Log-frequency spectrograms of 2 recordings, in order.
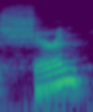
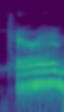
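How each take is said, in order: First: The name begins with a soft sh sound. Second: The name begins with a hard k sound. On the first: The speaker calls it wrong. "am I saying that right" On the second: The speaker calls it right. "they tended to hard see the the the ch"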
